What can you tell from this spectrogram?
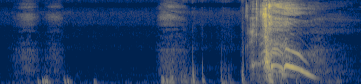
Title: Hitchy sneeze fit (F)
